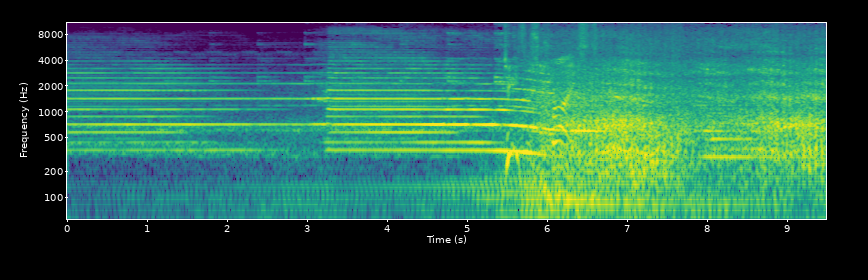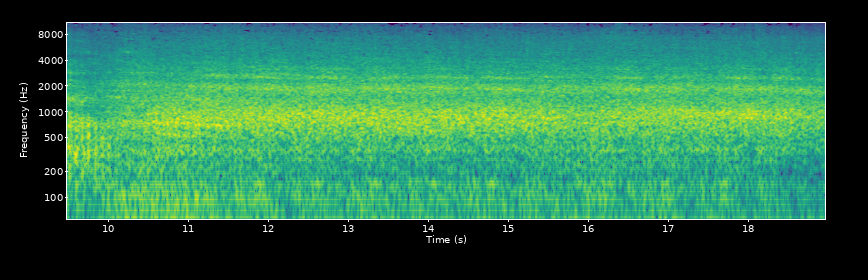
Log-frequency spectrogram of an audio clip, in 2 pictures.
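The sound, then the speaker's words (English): A train roars past very close to tents pitched by the tracks at 1 o'clock at night, opening with a loud, sustained horn blast that gives way to a dense, rumbling rush of cars and clattering wheels. A startled voice shouts briefly over the noise. “Everything seemed fine until 1 o'clock in the morning when a train zoomed by.”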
